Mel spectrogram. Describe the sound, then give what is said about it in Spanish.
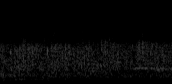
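A church audience applauds to God together, a steady wash of many hands clapping that holds evenly for a couple of seconds, full, with no voices standing out. “Si usted lo cree, dele palmas a Dios por lo que va a ocurrir de aquí en adelante.”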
